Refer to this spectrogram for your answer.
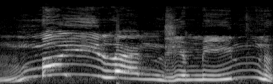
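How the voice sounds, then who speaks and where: This is a put-on character voice, pitched high. It comes out as a bellow. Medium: read story. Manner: roaring, blustering.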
